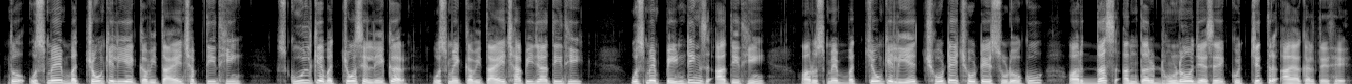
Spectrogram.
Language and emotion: Hindi, neutral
